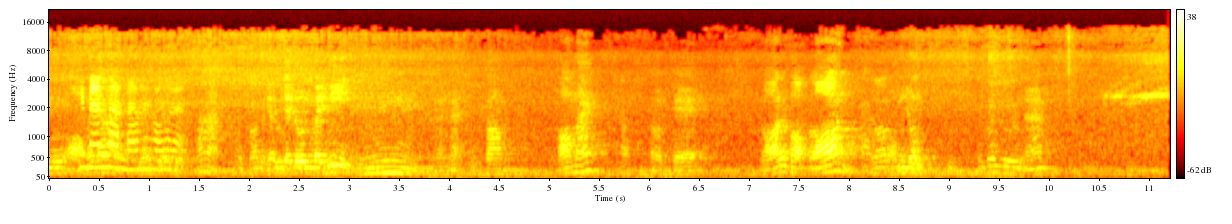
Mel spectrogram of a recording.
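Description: Several men talk nearby with animation.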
